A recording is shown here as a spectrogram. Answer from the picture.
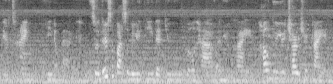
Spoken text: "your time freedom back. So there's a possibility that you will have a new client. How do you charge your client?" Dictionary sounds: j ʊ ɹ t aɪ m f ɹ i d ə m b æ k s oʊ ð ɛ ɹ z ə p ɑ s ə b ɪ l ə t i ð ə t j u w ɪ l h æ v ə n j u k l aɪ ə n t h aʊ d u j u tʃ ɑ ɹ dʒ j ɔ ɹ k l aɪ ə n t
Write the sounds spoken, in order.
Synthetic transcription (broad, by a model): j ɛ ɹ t aɪ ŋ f i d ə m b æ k s oʊ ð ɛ ɹ s ə p ɑ s ə b ɪ l ə t i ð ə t j u w ɪ l h æ v ə n j u k l aɪ ə n t h aʊ d u j u tʃ ɑ ɹ dʒ j ɔ ɹ k l aɪ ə n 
